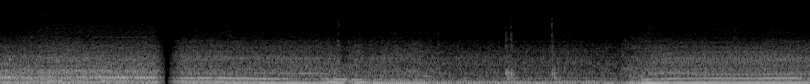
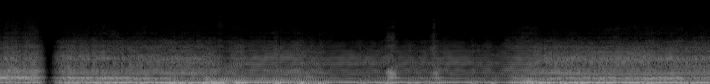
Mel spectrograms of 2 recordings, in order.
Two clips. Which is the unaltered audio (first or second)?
first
